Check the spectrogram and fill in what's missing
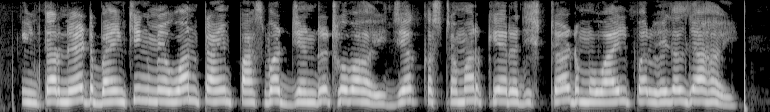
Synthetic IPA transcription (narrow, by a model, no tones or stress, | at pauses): ɪ̃ɳʈəɾneːʈbɛ̃ːŋkɪ̃ŋɡmẽʋənʈaːɪmpaːsbəɾʈ̚d͡ʒenɾeːʈɦobaɦəid͡ʒekəsʈəməɾkeɾed͡ʒɪsʈəɾɖmoːbaːɪlpəɾbʱeːd͡ʒəld͡ʒaɦəi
